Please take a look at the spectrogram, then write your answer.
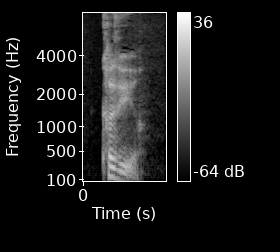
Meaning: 1. cut 2. piece of shit, scum, filth
- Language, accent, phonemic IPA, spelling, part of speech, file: French, France, /kʁə.vyʁ/, crevure, noun, LL-Q150 (fra)-crevure.wav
